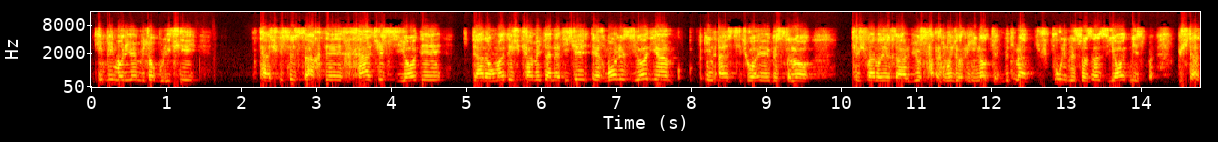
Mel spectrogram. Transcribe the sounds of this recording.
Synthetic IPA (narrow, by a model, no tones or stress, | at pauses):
ʔinbiːmɒːɾijeembit̪ʰɒːbuɾikʰi | t̪ʰæʃχiːsesæxt̪exæɾd͡ʒez̥ijɒːd̪ed̪̥æɾɒːmæd̪e̞ʃcʰæmed̪æɾnæt̪ʰiːd͡ʒe̞ʔeɣbɒːle̞zijɒːd̪iːæmiːnæzt̪ʰit̪ʰuɒːjebest̪elɒː | cʲʰe̞ʃvæɾhɒːje̞ɣæɾbiːjosæɾmɒːjd̪ɒːɾeiːnɒːkʰebet̪ʰunænuʃpʰuːlbe̞sɒːzænzijɒːd̪niːst̪b̥iːʃt̪æɾ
